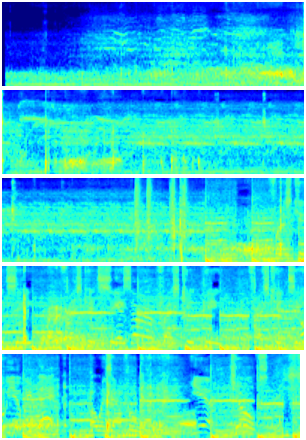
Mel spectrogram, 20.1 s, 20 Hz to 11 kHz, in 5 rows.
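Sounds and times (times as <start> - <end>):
faint voices: 1.0 - 10.8
skateboard clacks on concrete: 9.7 - 10.8.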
